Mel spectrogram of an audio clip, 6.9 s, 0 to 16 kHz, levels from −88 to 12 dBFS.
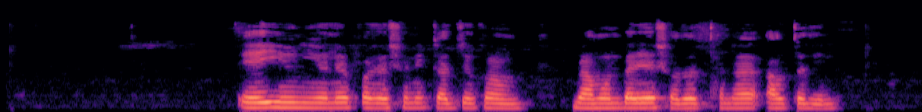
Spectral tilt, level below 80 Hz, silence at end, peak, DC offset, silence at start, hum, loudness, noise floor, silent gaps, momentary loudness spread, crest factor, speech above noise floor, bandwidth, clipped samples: -7 dB/octave; -58 dBFS; 0.65 s; -2 dBFS; under 0.1%; 1.8 s; none; -18 LUFS; -72 dBFS; none; 9 LU; 16 dB; 55 dB; 7.6 kHz; under 0.1%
